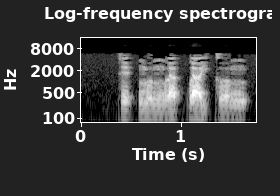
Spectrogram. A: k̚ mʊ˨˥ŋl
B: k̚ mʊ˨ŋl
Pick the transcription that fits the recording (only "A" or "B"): B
